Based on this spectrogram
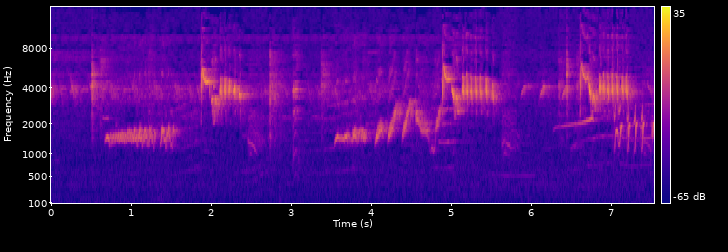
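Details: Borneo white-rumped shama practising song while replying to a lure recording, chest feathers spread: fast rattling trills, upward-sliding whistles and bright chattered bursts, with brief gaps between phrases.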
